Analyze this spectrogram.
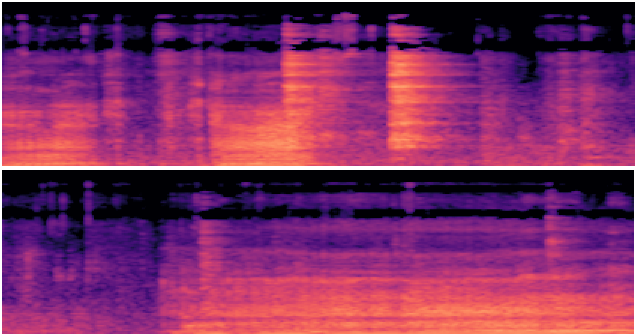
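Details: A caracal eating chicken growls low and rough, with a couple of sharp hissing snarls breaking through.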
